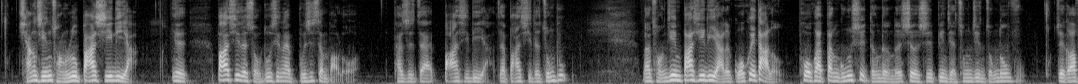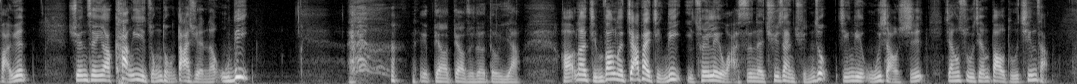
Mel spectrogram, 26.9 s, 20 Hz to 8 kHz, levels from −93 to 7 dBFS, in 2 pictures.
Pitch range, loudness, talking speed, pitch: 120-160 Hz, -18 LUFS, 265 characters per minute, 135 Hz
